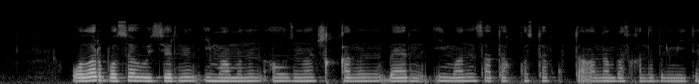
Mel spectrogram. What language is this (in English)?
Kazakh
